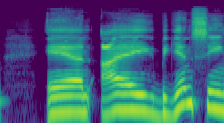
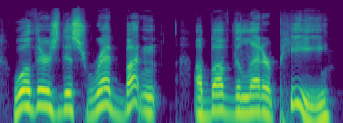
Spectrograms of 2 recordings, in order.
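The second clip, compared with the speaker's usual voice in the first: ordinary delivery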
